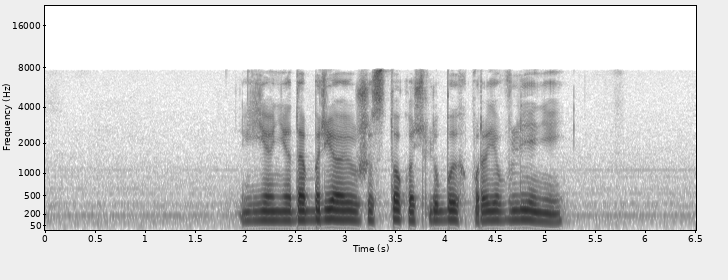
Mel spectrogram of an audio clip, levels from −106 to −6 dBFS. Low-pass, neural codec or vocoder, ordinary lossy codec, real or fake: none; none; none; real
